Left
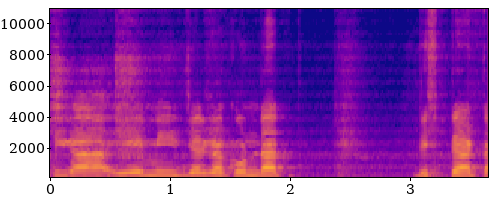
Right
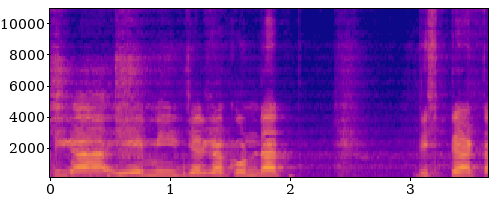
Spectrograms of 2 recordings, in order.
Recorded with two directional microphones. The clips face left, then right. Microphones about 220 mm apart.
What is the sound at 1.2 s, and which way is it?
Speech, 5° left (ahead or behind).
